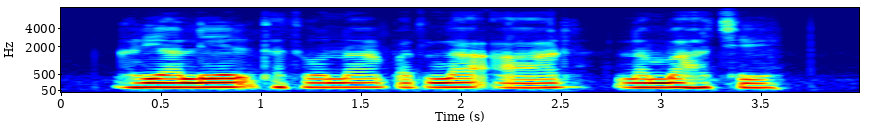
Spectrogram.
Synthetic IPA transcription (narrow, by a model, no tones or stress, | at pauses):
ɡʱəɽijaleɾt̪ʰət̪ʰonapət̪laʔaɾ | ləmbaɦt͡ʃʰe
